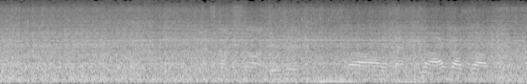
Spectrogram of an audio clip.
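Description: A tractor engine rumbles loudly as the tractor drives off.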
